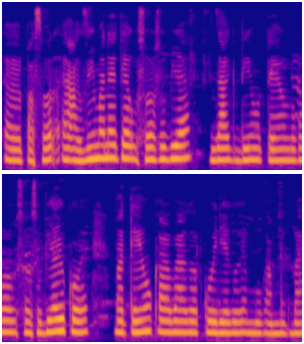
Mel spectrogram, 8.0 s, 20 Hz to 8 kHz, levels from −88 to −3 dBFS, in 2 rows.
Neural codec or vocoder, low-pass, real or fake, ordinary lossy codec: none; 7.2 kHz; real; none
